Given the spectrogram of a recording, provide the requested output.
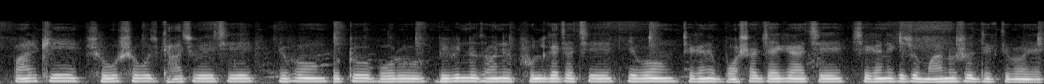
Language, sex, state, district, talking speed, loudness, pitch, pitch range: Bengali, female, West Bengal, Purulia, 145 wpm, -13 LUFS, 140 Hz, 135-140 Hz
